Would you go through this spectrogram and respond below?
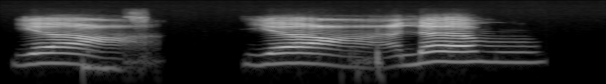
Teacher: ya tengah lidah, ain lunak. Sifat ain tawassut, mengalir sikit.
